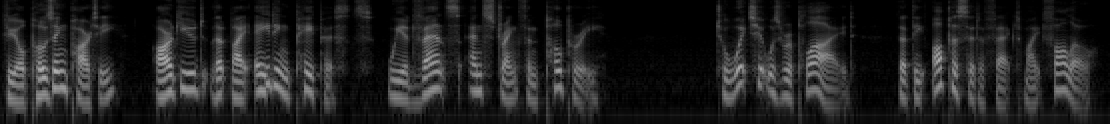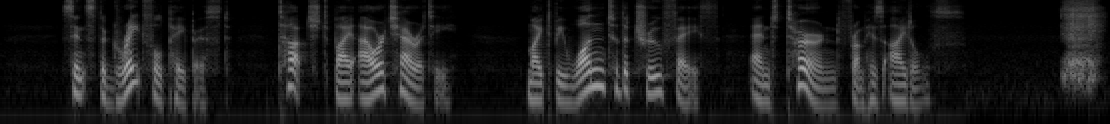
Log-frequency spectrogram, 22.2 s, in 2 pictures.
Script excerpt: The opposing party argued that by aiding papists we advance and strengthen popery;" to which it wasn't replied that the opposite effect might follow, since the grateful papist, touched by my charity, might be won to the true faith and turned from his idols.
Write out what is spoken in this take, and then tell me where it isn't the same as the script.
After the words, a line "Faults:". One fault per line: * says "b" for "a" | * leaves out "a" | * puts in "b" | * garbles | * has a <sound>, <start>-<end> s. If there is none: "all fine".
The opposing party argued that by aiding papists we advance and strengthen popery;" to which it was replied that the opposite effect might follow, since the grateful papist, touched by our charity, might be won to the true faith and turned from his idols.
Faults:
* says "was" for "wasn't"
* says "our" for "my"
* has a sniff, 21.7-22.2 s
